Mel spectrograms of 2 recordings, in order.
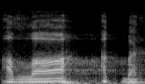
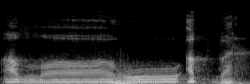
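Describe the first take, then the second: First: The 'hu' syllable is dropped entirely. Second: The 'hu' syllable is stretched into a long 'u'. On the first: "Jangan dimatiin hu-nya itu Bang" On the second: "ruhunya kepanjangan"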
